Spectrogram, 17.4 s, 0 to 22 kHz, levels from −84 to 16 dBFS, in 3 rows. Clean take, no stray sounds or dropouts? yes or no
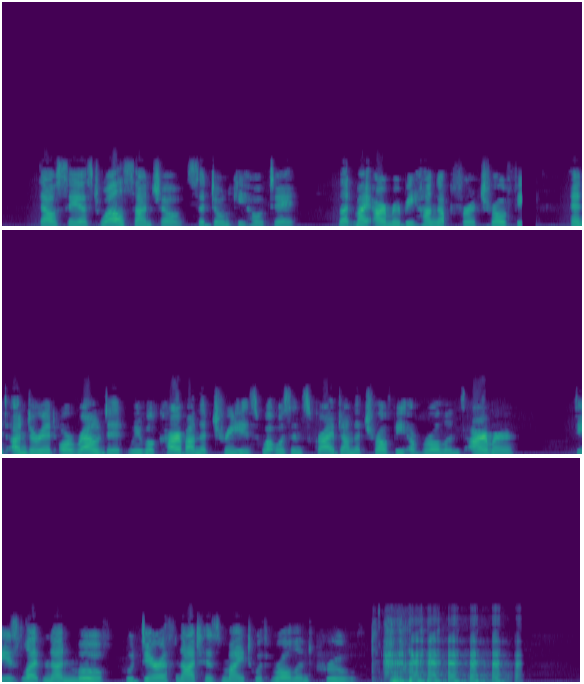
no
